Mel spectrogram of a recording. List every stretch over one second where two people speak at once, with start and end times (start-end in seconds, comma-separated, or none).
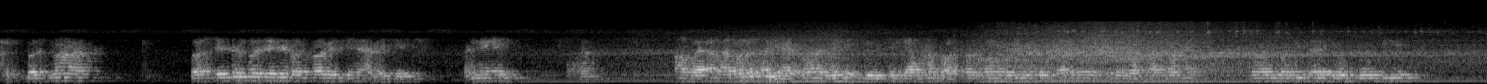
7.2-8.5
